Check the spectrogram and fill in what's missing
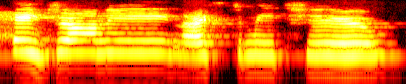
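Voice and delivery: normal talking voice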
